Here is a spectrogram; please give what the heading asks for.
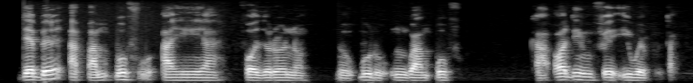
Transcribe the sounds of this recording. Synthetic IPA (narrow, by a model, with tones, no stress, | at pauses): de˨be˦a˨k͡pa˨ŋ͡m̩˦k͡po˦fṵ˨a˦ɦɪ˦ja˦ | fɔ˦zʊ˨ɾo˦no˨ | no˨k͡pu˦ɾṵ˨ŋ̩˦ɡʷa˦ŋ͡m̩˦k͡po˦fu̥˨ | ka̰˨ʔɔ˦dɪ˦m̩˦fe˦ʔi˦we˨pʊ˨tḁ˨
